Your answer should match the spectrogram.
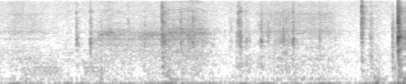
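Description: Faint computer keyboard keystrokes: a few scattered taps, coming faster near the end as a name is typed into a field, over a low steady hum.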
